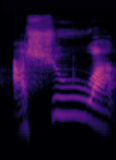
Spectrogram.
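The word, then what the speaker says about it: अश्व: 요 S 위에 빗금친 이 발음 쓰거든. 요게 라틴어에 가면 뭐가 된다? 에쿠스가 돼요. 요 V가 뭘로 바뀐다? U로 바뀌고 요 슈가 뭘로 바뀐다? K 발음으로 바뀌어.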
